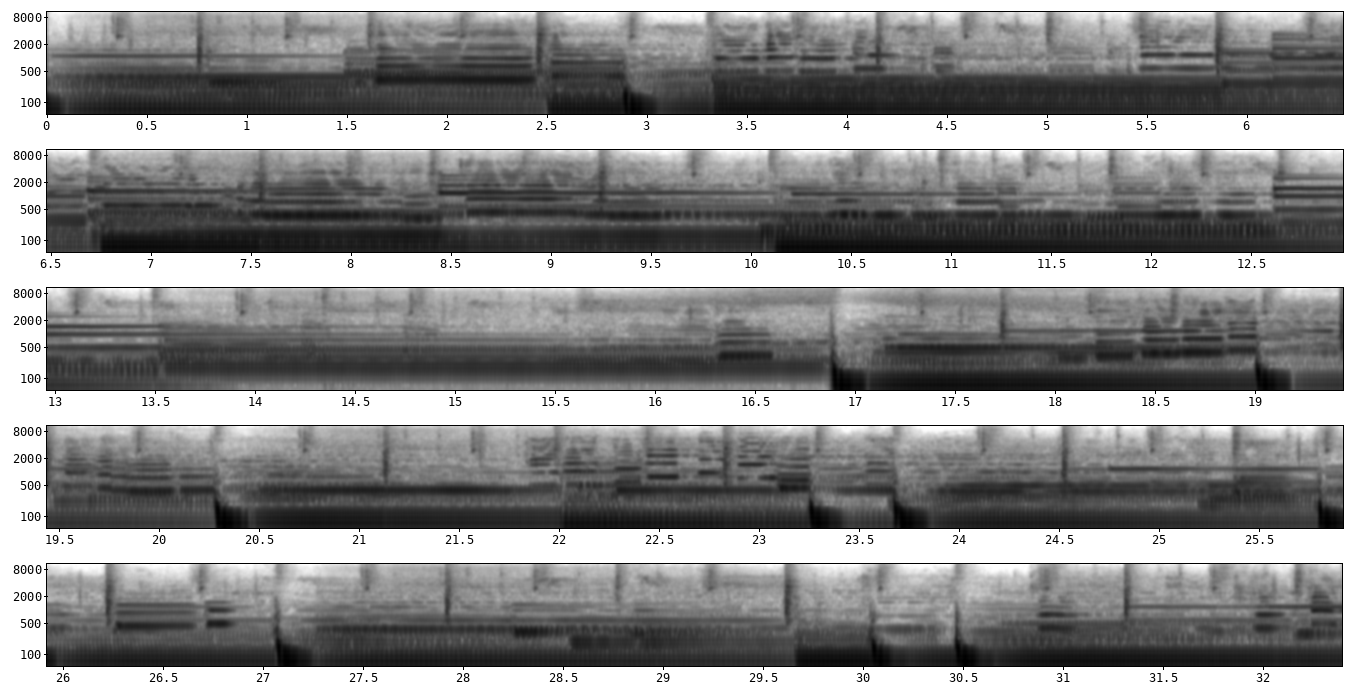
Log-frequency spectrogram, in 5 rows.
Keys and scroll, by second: 1.2 Return, 1.8 Return, 3.2 Return, 5.9 typing, 7.5 typing, 17.3 g, 27.8 ctrl+c, 29.3 ctrl+v.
